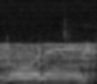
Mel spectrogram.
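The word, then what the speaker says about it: Bo'ness: A little town called Bowness.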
